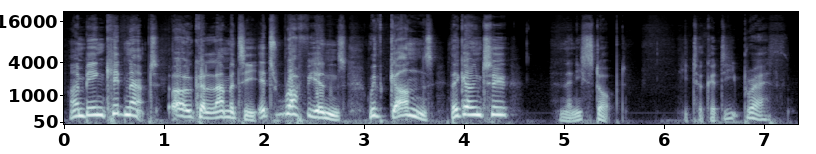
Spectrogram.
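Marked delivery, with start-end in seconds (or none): 0.1-4.4 high, loud hysterical outcry; frantic terror, cut off mid-sentence; panicked screaming. A narrator's reading. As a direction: scream each wild fear louder than life. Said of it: "he screamed".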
